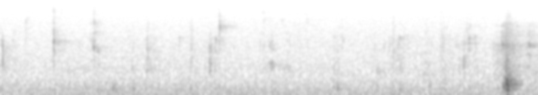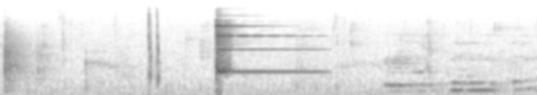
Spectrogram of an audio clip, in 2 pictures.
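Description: Subscribe-button animation sound effects. A swoosh comes about halfway through, then a mouse click, then a single bright bell ding that rings out for about a second and is the loudest sound.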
